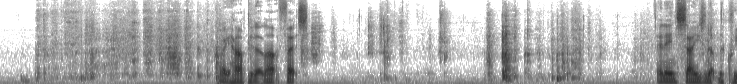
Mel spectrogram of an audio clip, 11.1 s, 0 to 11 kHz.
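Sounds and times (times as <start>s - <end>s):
foam scraping against foam: 0.6s - 3.2s.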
